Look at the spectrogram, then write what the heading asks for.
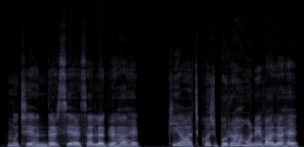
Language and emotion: Hindi, fearful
